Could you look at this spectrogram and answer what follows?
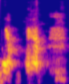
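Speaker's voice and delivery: short high chuckle; laugh. Real, not acted. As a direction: chuckle at a friend's joke. Laughs at host's living-the-dream joke.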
